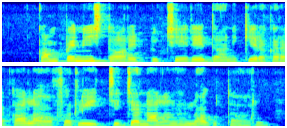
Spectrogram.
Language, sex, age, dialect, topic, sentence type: Telugu, female, 18-24, Southern, banking, statement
